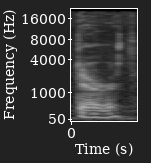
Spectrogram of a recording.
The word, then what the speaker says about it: dearth: It's pronounced earth with a D, dearth.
